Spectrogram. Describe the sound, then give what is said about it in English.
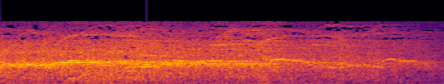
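A large audience applauds in a dense, continuous wash of clapping mixed with crowd noise, loud at first and gradually easing off toward the end, on a BBC Light Programme broadcast, the applause being for BBC announcer Wallace Greenslade. “Hear that applause, dear listener.”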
